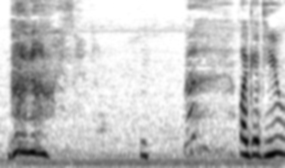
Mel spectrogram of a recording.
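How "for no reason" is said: slow, laughing through the words; laughing repeat, amused at herself. Real, not acted. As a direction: giggle it out as an aside.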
